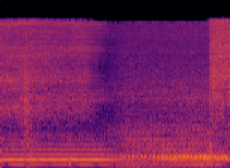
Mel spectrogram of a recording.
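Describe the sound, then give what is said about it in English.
A vacuum line coming up through a bowl-shaped mold hisses steadily as it sucks a plastic record tight onto the mold, over a constant low motor hum; the airy rush grows brighter and louder in the final moments. “I turn on the vacuum, and the plastic is sucked tight, taking shape right onto the mold.”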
